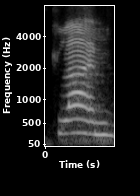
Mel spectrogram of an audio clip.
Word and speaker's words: climbed: Has she climbed It's a a climb. mountain? Sorry. It's a climbed, not climbed. B is silent here.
